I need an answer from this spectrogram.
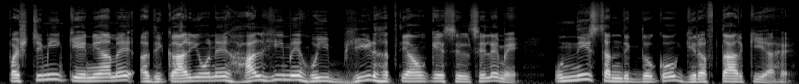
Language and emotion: Hindi, neutral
